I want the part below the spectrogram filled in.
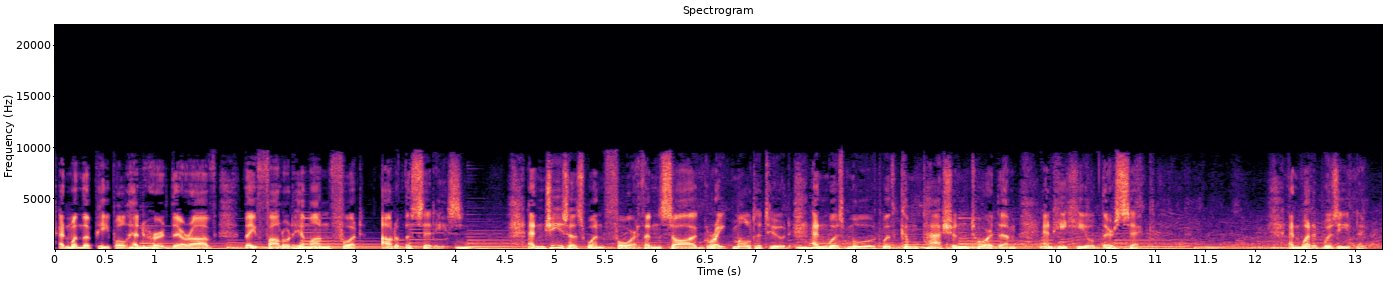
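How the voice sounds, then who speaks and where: A man narrating scripture in a measured, solemn, scripted style. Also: on the low side, expressive. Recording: music bed behind voice. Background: music.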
